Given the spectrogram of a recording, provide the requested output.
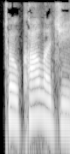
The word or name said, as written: tokology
